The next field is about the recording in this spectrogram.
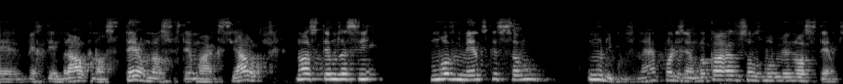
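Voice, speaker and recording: The man's voice sits at a high pitch and makes very wide pitch swings. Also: moderate pace. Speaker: yoga teacher and physical education teacher. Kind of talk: lecture. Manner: halting with many fillers.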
